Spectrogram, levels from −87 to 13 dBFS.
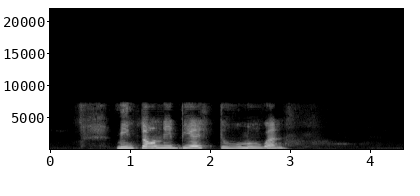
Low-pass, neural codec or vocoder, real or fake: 7.2 kHz; codec, 16 kHz, 1.1 kbps, Voila-Tokenizer; fake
